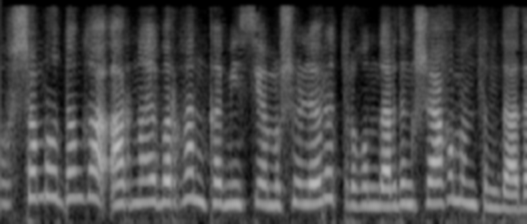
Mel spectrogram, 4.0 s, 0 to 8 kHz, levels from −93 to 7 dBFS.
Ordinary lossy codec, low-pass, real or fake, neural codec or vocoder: MP3, 48 kbps; 7.2 kHz; fake; codec, 16 kHz, about 1 kbps, DyCAST, with the encoder's durations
